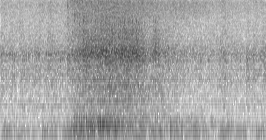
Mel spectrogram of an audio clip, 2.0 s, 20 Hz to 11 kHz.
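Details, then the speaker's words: 1980 Suzuki GS1000S Wes Cooley, carburettors reassembled, hard starting and stalling off idle when warm: idle swells, then sags and wavers as if about to die; won't hold idle. Owner suspects carb imbalance, carb sync next. "So if it gets gets a little low, won't really hold that idle."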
